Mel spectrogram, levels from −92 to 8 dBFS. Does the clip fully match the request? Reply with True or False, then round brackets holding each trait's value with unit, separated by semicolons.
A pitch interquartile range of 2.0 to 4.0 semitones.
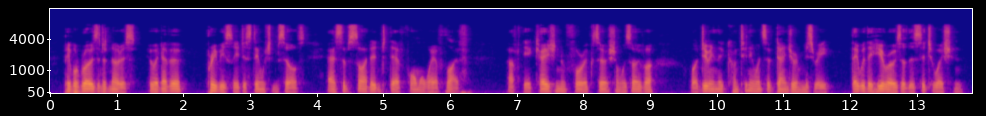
True (2.8 semitones)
